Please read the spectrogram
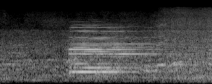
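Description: Electronic starting beep of a swim meet start system, one steady tone about a second long, starting suddenly, then a rising wash of splashing as the swimmers dive in, over spectators' voices.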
